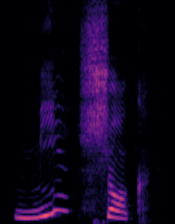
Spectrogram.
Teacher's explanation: у цьому слові два Склади і наголошений другий склад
